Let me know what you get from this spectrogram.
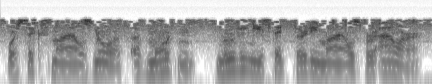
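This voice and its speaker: A synthesized male voice reads scripted emergency weather bulletins in a formal, measured, impersonal way as an automated radio announcer. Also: medium pitch. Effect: synthesized text-to-speech voice. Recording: tinny narrowband weather radio, clear static noise.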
